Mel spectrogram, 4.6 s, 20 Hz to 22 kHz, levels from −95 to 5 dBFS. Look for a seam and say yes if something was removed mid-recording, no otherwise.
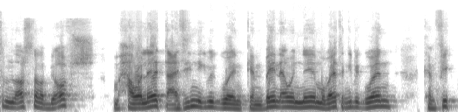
yes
